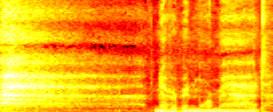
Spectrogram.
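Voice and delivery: slow, soft, out-of-breath delivery. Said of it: "Is that why you're breathing that way?".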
